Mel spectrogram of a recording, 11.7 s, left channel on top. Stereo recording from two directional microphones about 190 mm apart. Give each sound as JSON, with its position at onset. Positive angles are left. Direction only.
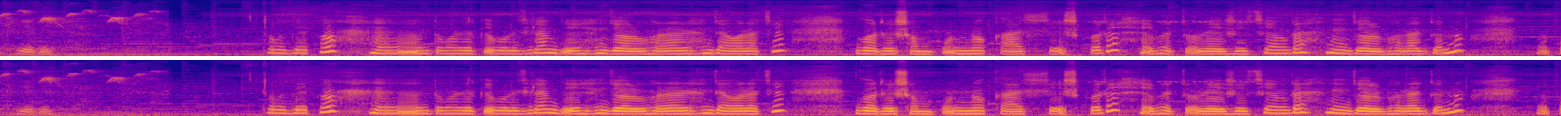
{"t": 0.1, "sound": "speech", "side_deg": 15}
{"t": 2.0, "sound": "speech", "side_deg": -10}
